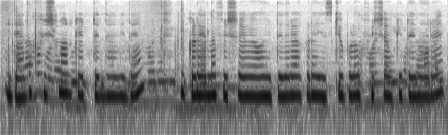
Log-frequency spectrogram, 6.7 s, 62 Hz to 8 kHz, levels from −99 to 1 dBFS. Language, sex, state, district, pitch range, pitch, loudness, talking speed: Kannada, female, Karnataka, Mysore, 245-260 Hz, 255 Hz, -14 LUFS, 145 wpm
